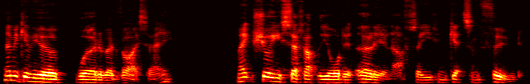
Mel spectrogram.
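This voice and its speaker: A man's voice: medium pitch, expressive, moderate pace, a little mellow, husky. A man playing a grumpy, world-weary hotel worker in his thirties, offhand and laconic, in a script reading. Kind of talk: script table-read acting.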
